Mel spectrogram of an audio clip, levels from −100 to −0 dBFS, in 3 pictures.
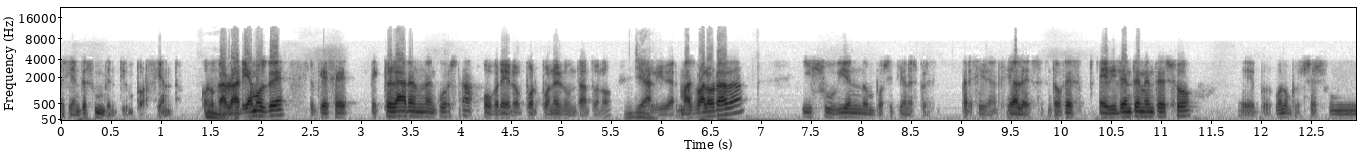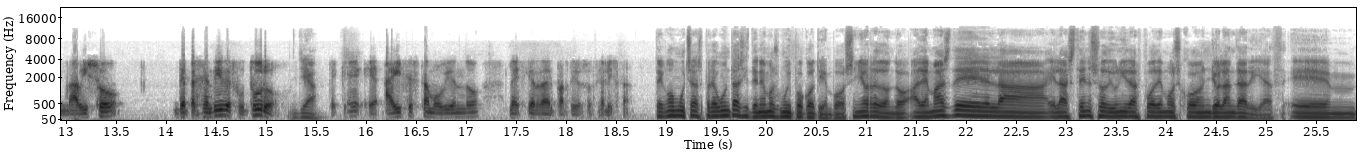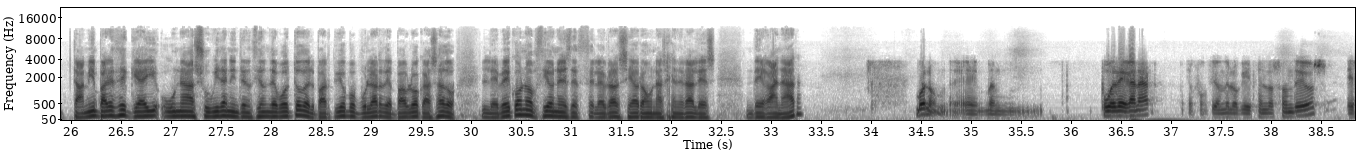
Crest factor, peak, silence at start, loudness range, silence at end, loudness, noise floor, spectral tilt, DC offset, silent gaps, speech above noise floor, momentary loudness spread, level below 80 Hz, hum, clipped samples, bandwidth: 16 dB; -4 dBFS; 0 s; 6 LU; 0 s; -21 LUFS; -54 dBFS; -6.5 dB/octave; under 0.1%; none; 34 dB; 15 LU; -50 dBFS; none; under 0.1%; 11.5 kHz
